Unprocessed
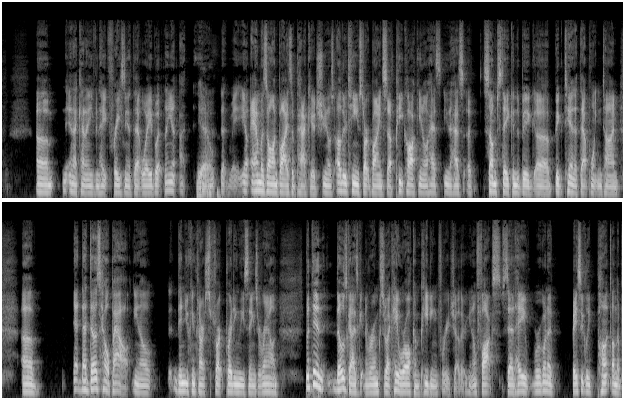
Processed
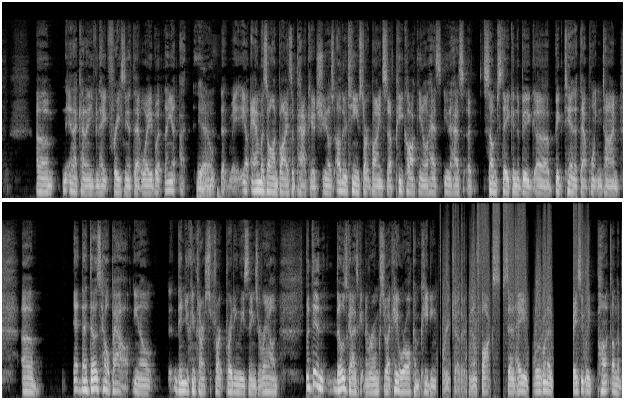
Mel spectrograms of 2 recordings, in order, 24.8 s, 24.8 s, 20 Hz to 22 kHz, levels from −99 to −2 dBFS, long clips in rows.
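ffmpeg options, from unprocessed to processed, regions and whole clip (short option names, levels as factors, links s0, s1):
-filter_complex "[0:a]asettb=1/sr,asplit=3[s0][s1][s2];[s0]atrim=end=21.084[s3];[s1]atrim=start=21.08:end=24.15,asetpts=PTS-STARTPTS,afade=t=in:d=0.004:c=qsin,afade=t=out:st=3.066:d=0.004:c=qsin,highpass=f=120:p=1,adynamicequalizer=threshold=0.0224:dfrequency=250:dqfactor=0.76:tfrequency=250:tqfactor=0.76:attack=5:release=100:ratio=0.375:range=2:mode=boostabove:tftype=bell,acrusher=bits=4:mix=0:aa=0.5[s4];[s2]atrim=start=24.146[s5];[s3][s4]acrossfade=d=0.004:c1=hsin:c2=qsin[s6];[s6][s5]acrossfade=d=0.004:c1=qsin:c2=hsin,highshelf=f=3600:g=9,aecho=1:1:6.7:0.65,acrossover=split=360[s7][s8];[s8]acompressor=threshold=0.0224:ratio=2[s9];[s7][s9]amix=inputs=2:normalize=0,volume=0.75"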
